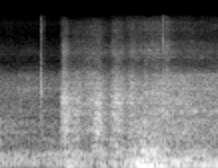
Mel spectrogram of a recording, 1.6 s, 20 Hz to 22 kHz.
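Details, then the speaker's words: Renault Duster 110 with an intermittent no-start, before diagnosis, ignition switch suspected: brief crank, then it catches promptly and settles into a smooth idle; normal start this time. "आप देख सकते हो बढ़िया एक साल में start हो रहा है मेरा गाड़ी तो ये क्यों प्रॉब्लम है इसको थोड़ा फ्रेंड करेंगे"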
